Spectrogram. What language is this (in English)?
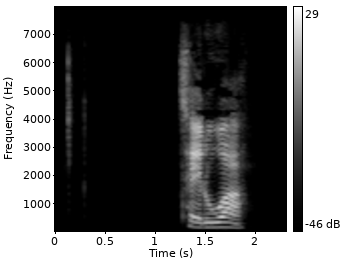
Min Nan Chinese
